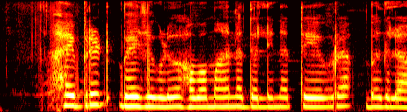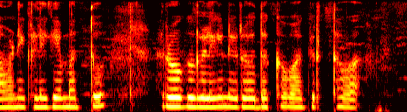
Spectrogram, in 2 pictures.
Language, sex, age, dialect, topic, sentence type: Kannada, female, 18-24, Central, agriculture, statement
